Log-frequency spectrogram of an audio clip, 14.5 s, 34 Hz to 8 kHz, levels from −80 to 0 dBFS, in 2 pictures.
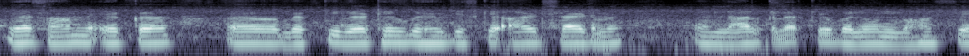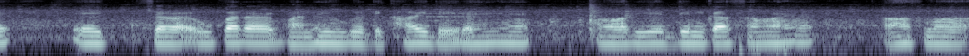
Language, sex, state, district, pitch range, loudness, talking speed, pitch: Hindi, male, Bihar, Gaya, 120-125 Hz, -19 LUFS, 145 wpm, 120 Hz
